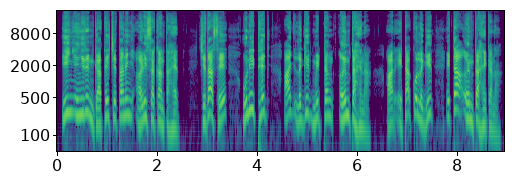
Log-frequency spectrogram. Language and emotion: Santali, angry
